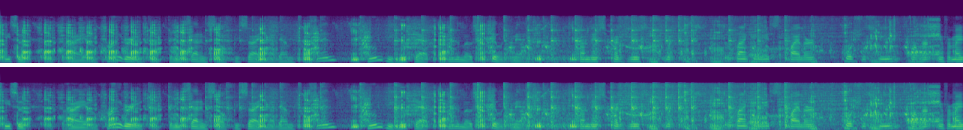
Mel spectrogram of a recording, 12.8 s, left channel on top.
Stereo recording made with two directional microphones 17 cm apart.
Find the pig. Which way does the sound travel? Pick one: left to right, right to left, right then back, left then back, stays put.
left to right.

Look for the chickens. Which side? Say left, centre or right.
right.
